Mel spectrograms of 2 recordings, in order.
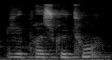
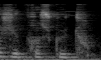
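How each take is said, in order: First: Said in the usual way. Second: Hushed, breathy aside; murmured under the breath; whispered. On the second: Shown as a demonstration. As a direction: whisper it to yourself.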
